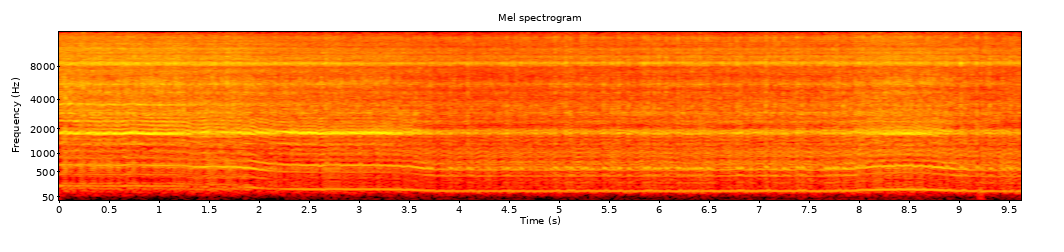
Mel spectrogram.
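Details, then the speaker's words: Schumacher XTR-3E nitro stadium truck on fuel with too much oil (about 16%): a high, thin drone that sags and wanders without climbing, lazy and blubbery from a rich mixture. A slight air leak is suspected, and the mixture will be leaned out. "I'll I'll lean it out a little more so this fuel is actually not the best it's like 20% uh 16% oil it's too high oil content"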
